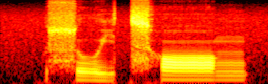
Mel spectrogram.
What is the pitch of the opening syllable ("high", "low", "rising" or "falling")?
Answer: low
